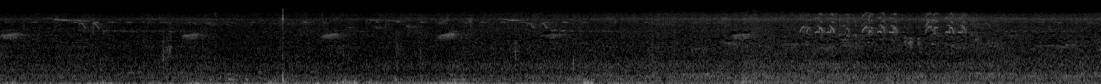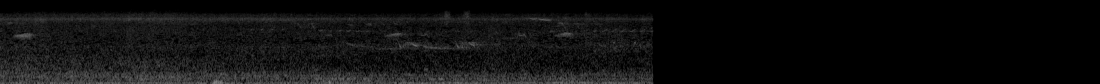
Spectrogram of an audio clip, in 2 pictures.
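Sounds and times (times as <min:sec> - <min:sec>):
small birds calling: 0:00.0 - 0:11.7.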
